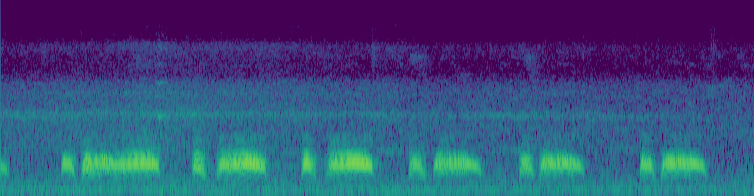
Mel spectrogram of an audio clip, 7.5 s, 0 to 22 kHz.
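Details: Spotted dove calling at a trapping site with a decoy, Vietnam, 2023: soft low coos in paired phrases, a short note followed by a longer drawn-out one, repeated roughly every second over quiet background noise.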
